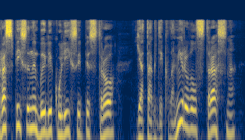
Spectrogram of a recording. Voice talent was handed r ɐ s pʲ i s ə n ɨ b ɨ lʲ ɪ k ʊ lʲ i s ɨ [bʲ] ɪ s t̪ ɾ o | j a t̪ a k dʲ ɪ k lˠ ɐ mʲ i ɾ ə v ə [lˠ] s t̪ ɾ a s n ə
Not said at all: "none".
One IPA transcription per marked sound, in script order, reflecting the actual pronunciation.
pʲ, lˠ

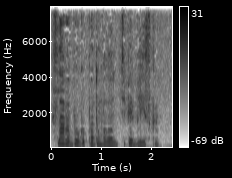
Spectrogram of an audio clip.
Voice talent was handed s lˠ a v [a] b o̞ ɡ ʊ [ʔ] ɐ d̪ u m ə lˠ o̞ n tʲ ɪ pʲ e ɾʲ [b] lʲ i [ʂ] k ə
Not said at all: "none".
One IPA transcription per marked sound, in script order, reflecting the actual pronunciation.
ə, p, b, s

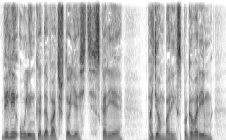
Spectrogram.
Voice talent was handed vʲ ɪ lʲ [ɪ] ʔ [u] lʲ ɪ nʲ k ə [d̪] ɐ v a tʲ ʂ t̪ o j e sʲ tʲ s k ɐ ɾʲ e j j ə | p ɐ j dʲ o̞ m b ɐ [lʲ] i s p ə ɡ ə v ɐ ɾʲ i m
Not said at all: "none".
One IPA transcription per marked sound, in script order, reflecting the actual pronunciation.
i, u, d̪, ɾʲ

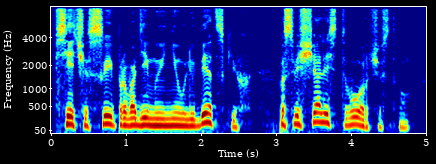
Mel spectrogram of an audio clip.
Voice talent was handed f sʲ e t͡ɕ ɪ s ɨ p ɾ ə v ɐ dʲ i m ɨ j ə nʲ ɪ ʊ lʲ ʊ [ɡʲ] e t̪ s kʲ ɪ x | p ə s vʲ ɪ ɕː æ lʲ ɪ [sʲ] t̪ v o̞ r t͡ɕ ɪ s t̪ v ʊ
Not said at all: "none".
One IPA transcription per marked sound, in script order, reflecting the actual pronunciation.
bʲ, sʲ

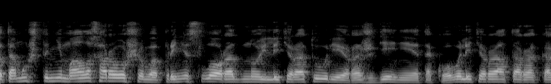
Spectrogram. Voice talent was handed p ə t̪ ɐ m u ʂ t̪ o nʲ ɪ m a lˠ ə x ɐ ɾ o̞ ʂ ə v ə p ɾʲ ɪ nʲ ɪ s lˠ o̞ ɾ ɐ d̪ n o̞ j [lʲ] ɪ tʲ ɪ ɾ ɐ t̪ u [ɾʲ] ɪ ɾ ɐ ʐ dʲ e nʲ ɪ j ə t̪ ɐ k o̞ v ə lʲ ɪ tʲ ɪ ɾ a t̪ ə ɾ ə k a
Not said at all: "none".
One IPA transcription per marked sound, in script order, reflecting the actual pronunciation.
lʲ, ɾʲ

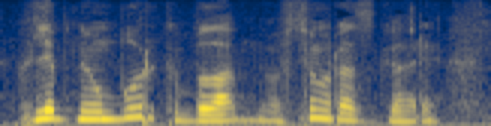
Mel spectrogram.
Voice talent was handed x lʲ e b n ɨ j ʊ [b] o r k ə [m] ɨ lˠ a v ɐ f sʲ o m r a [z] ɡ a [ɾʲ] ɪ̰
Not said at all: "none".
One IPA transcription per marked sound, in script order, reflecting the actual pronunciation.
b, b, z, ɾʲ

